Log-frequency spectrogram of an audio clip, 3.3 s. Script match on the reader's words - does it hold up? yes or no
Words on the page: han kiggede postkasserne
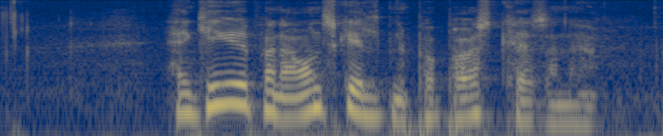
no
